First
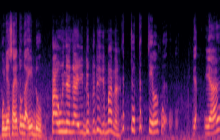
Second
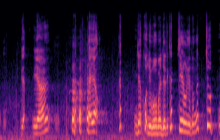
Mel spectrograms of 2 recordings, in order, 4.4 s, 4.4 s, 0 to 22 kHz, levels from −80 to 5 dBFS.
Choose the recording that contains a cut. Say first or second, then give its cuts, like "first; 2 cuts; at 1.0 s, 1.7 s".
first; 2 cuts; at 0.9 s, 2.5 s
